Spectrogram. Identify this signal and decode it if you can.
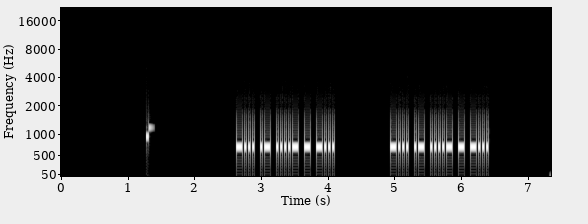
Morse code, heard as a keyed tone, about 40 wpm, 700 Hz. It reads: BA4TB BA4TB
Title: Call Signs Repeated 3x - 40wpm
